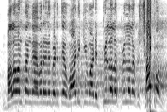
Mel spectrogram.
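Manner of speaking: high, loud insistent explanation; the elder lectures loudly on vows; loud lecturing. Retold or imitated. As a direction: lay down the rules forcefully.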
